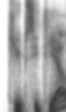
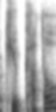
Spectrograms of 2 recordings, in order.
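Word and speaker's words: kubectl: variables for us nicely Cube CTL or cube cattle or cube control however you want to pronounce it we're still friends that's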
